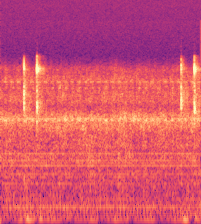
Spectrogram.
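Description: Faint clicking at a computer: two quick double clicks, about a second and a half apart, over a low steady hum from the microphone line.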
